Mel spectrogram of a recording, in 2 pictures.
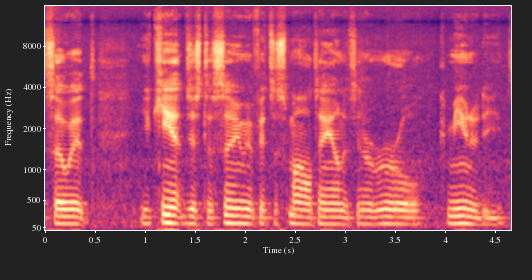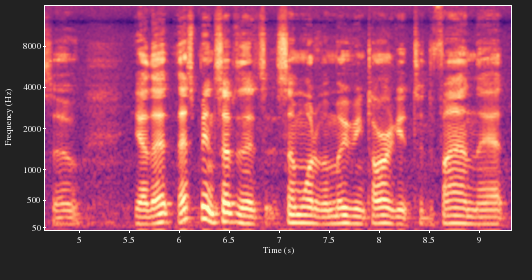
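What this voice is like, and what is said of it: Rural regional accent. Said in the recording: “Usually when people hear my accent, they pretty much know I'm from a rural community.”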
